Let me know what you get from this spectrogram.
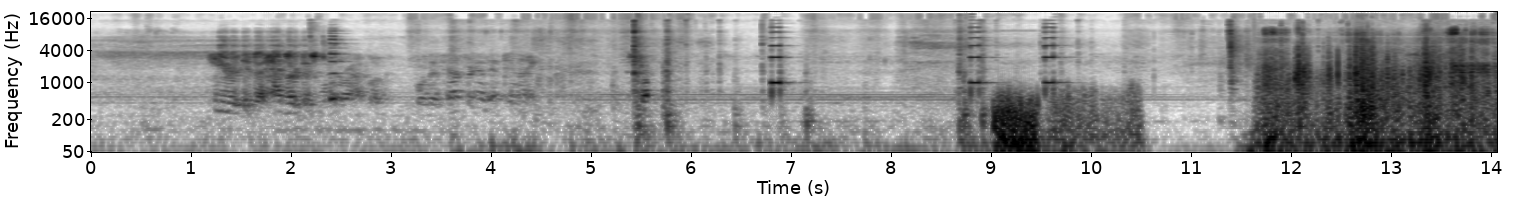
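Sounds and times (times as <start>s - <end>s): faint steady hum: 0.0s - 14.0s
bursts of low rumbling noise: 11.6s - 14.0s.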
